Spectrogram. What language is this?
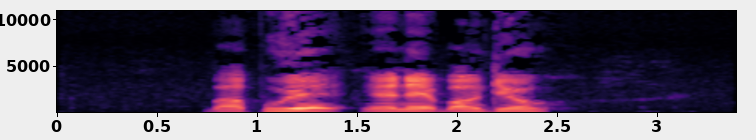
Wadiyara Koli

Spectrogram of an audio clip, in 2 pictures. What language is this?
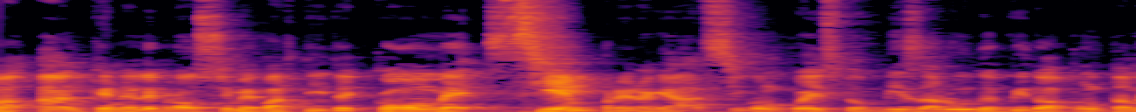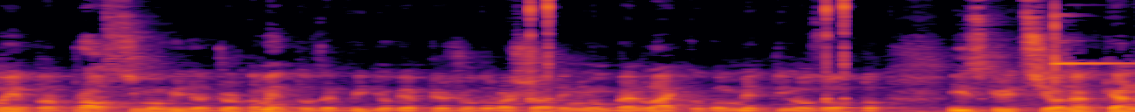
Italian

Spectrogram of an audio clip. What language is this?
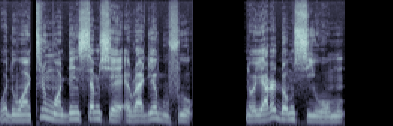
Akan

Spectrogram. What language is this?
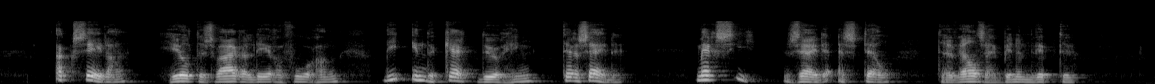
Dutch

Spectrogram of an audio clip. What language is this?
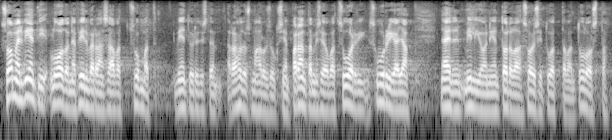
Finnish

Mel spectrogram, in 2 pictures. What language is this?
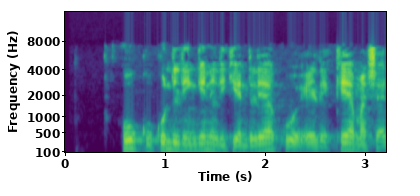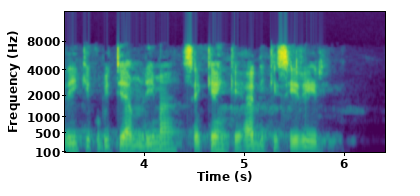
Swahili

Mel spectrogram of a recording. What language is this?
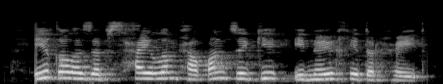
Abkhazian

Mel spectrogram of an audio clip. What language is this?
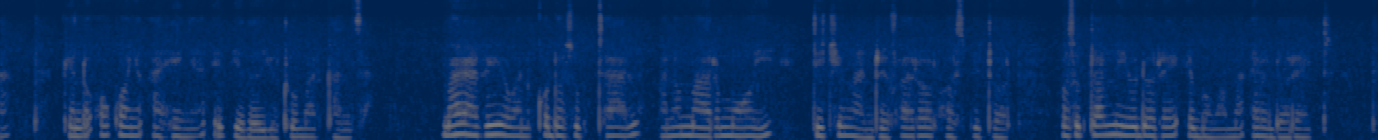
Luo (Kenya and Tanzania)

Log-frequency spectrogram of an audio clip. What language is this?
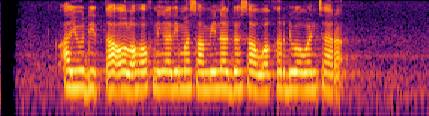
Sundanese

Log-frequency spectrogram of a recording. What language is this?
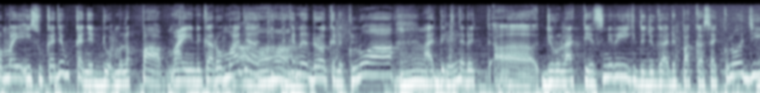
Malay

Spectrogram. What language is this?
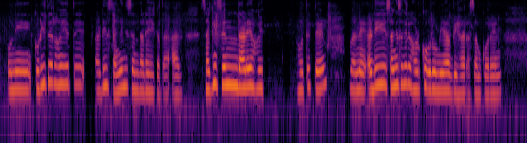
Santali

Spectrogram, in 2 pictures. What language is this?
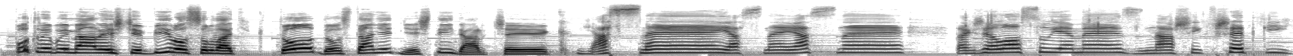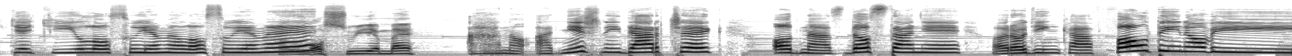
Slovak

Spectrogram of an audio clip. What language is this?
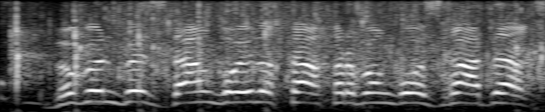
Kazakh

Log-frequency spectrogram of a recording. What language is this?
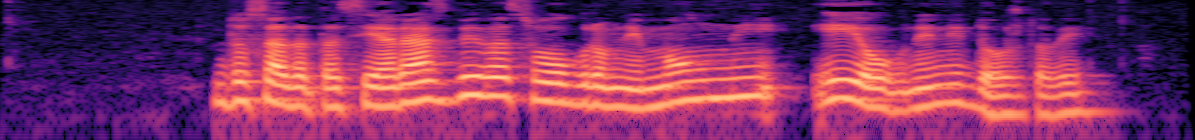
Macedonian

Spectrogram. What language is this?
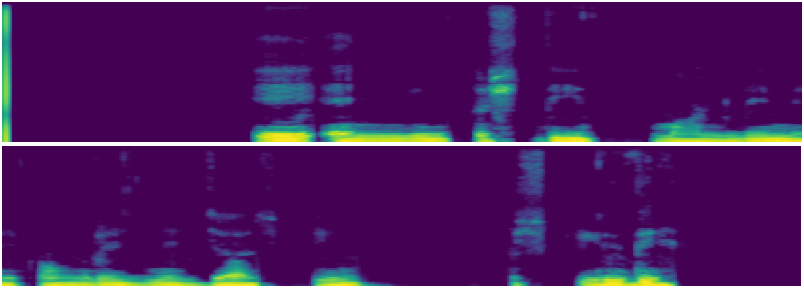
Urdu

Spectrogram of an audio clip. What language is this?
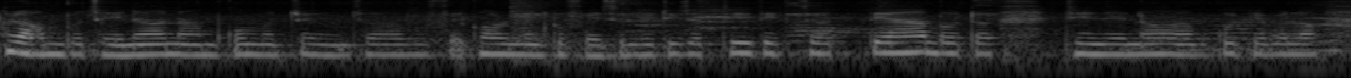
Nepali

